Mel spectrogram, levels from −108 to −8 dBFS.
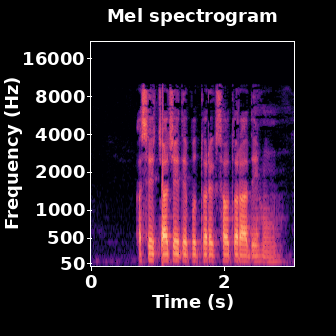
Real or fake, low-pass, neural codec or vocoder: real; 9.9 kHz; none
